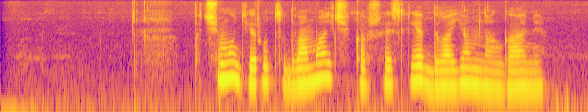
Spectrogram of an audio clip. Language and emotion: Russian, neutral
